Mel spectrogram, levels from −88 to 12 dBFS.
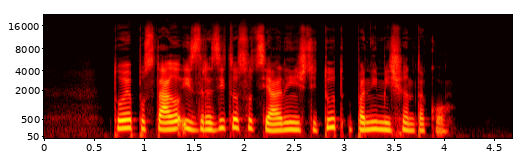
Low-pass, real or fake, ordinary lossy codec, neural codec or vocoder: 19.8 kHz; real; none; none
